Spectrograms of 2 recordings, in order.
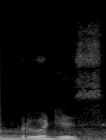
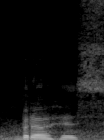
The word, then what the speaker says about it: Bruges: chamavam de bruxas, porque aqui a gente fala brudes, é, em inglês. E mas aqui a do jeito que eles pronunciam parece tipo bruhres ou bru, alguma coisa assim, que parece com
